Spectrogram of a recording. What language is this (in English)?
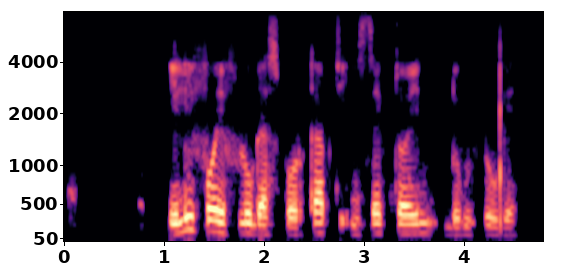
Esperanto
